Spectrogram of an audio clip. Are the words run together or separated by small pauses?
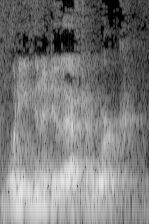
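run together. The words run together without gaps between them.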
